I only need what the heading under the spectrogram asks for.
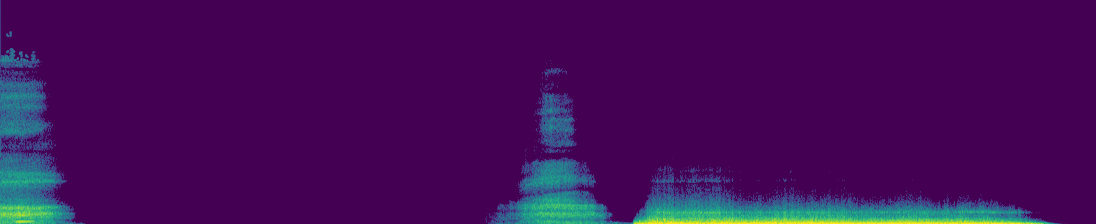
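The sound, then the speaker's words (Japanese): Breathing presented as a mother's, offered to a baby in place of a lullaby: two short, soft breaths, then one long, loud, rushing exhale that holds steady before cutting off. “森歌代わりにママの呼吸音を聞いてくだちゃい。”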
